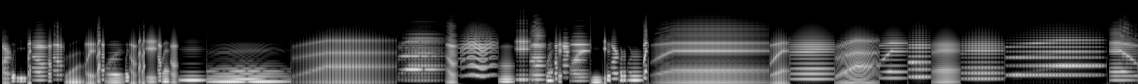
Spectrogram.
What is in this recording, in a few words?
garble utterances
